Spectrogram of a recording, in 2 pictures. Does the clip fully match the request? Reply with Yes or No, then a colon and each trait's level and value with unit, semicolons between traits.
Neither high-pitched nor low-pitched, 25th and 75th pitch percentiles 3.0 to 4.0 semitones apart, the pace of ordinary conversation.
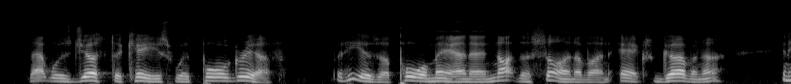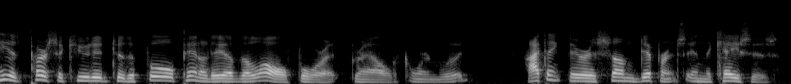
No: medium, 145 Hz; average, 5.2 semitones; average, 175 wpm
